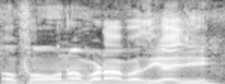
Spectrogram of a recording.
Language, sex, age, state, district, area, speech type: Punjabi, male, 30-45, Punjab, Mohali, rural, spontaneous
